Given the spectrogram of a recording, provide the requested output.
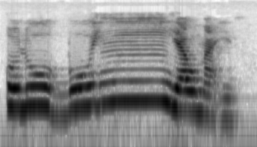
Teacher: नून साकिन के बाद चूंकि या आया तो अब आधा नून ले रहे हैं आधा या ले रहे हैं · Term: गुन्ना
